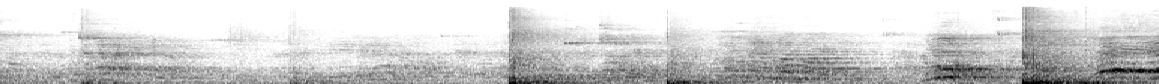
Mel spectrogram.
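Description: A volleyball is struck hard, the thuds echoing in a large hall.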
